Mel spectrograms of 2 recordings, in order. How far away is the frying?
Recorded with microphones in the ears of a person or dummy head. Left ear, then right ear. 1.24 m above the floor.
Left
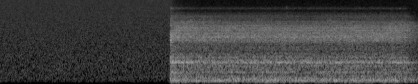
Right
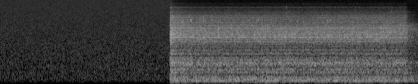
About 1.5 m.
